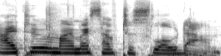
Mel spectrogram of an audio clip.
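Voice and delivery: fast, rushed speech. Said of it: "I'm still talking too fast".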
